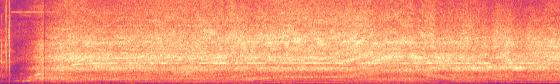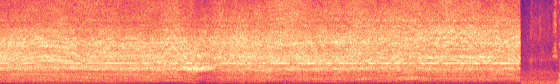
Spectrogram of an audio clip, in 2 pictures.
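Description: A leaf blower roars steadily as it clears dust and debris from freshly pointed brickwork on a maintenance job, a loud, continuous, close-up whine that starts abruptly and cuts off at the end.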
